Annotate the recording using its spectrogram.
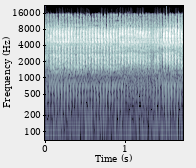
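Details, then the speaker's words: Motorized microneedling pen on the face of a woman over 50, a session done every six weeks per dermatologist: steady rapid high-pitched buzz with fast even pulsing; microneedling pen in operation. "you do this intense Terminator machine every four to six weeks actually my dermatologist said every six weeks so that's what I'm going to do"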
